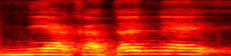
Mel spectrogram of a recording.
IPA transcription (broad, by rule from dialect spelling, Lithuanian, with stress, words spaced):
nʲiɛkɐˈdɐ nʲɛ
